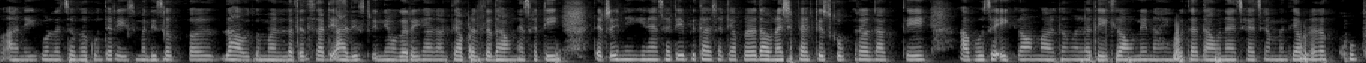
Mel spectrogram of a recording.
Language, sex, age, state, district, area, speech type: Marathi, female, 30-45, Maharashtra, Wardha, rural, spontaneous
